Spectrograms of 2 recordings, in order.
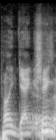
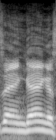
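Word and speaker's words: Genghis: got to us and we pronounce everything with a hard G exactly we [ __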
